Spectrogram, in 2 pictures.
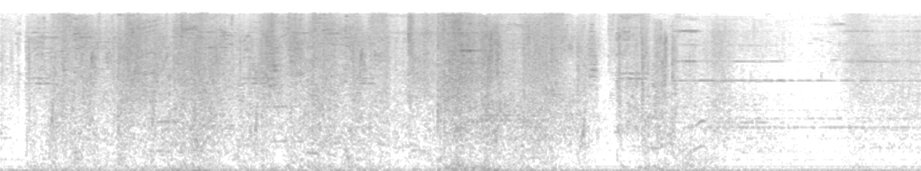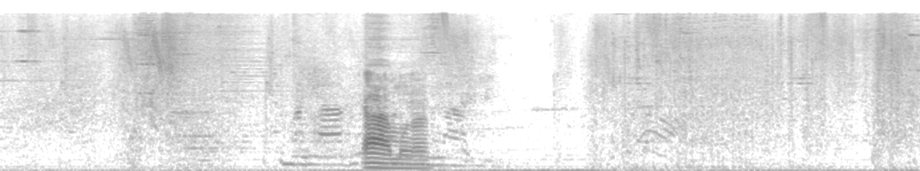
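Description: Game spell effects crackle and burst during a fight.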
